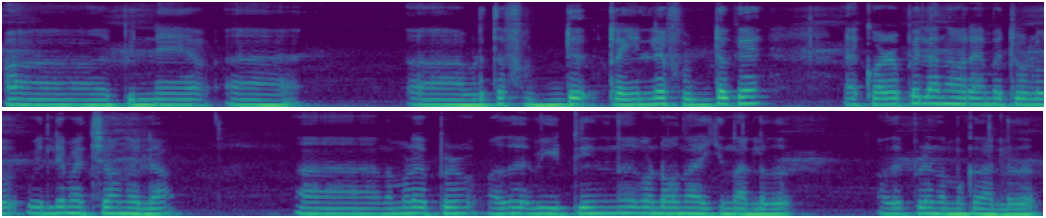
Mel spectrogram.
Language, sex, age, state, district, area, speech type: Malayalam, male, 18-30, Kerala, Kottayam, rural, spontaneous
